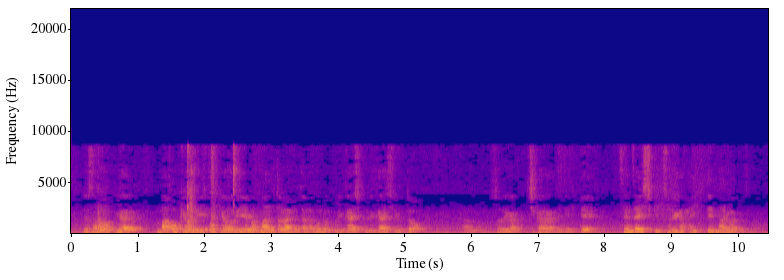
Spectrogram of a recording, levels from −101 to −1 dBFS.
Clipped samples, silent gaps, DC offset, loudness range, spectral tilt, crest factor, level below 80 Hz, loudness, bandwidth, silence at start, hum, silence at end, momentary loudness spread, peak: under 0.1%; none; under 0.1%; 6 LU; -6.5 dB/octave; 16 dB; -54 dBFS; -36 LUFS; 8.8 kHz; 0 s; none; 0 s; 13 LU; -20 dBFS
